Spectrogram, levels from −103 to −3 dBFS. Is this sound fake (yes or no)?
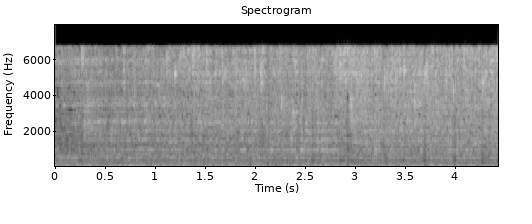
no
